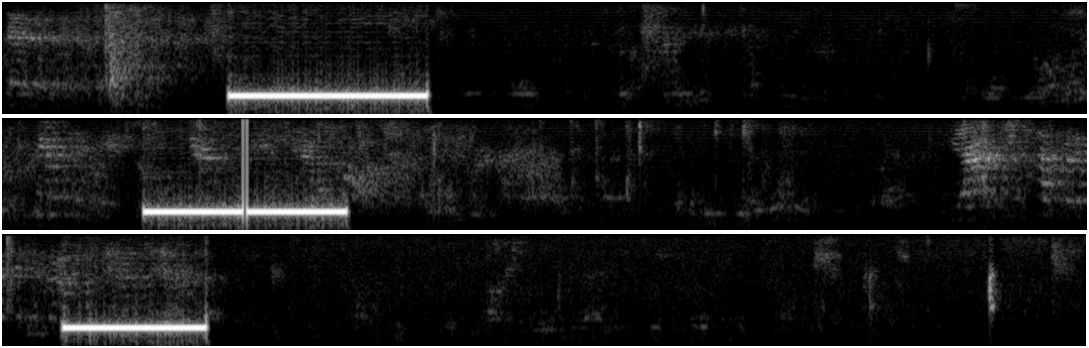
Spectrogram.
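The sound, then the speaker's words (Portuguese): Phone-line busy tone after a dropped call: three steady, flat tones, each about a second long, spaced roughly five seconds apart, with faint talk in the quiet stretches between. “acho que caiu a ligação, perdão”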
